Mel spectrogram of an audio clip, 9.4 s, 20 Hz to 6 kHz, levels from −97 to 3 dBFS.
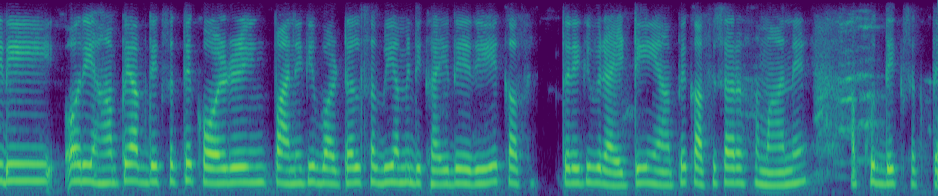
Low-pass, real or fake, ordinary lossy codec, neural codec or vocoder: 5.4 kHz; real; Opus, 16 kbps; none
